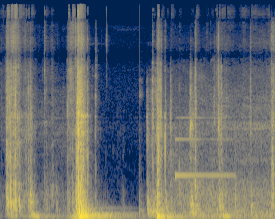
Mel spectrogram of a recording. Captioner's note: door slams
